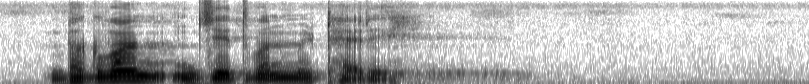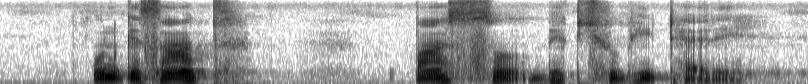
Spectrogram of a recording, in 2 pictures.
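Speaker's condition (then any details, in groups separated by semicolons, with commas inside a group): No condition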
